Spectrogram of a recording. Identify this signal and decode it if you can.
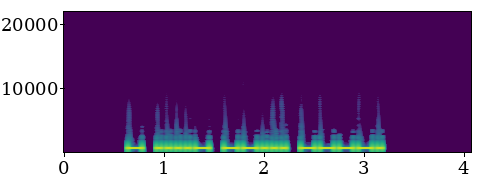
Morse code, heard as a keyed tone, about 25 wpm, 700 Hz. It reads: T479
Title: Numbers - Contest Style - 4-Digit 25wpm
